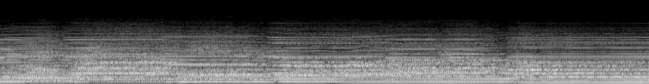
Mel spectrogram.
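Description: A group of voices singing a hymn with organ accompaniment, the organ holding sustained chords that change every second or two.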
